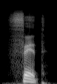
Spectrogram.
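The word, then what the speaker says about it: fête: इसे बोलेंगे एत्र और फेथ यानी पार्टी। इसका उच्चारण है फेथ।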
